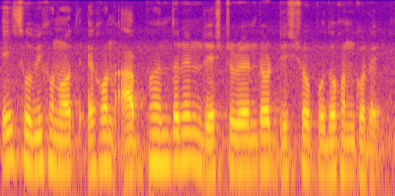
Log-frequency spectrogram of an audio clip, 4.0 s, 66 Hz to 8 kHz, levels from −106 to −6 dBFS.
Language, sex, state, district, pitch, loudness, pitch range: Assamese, male, Assam, Kamrup Metropolitan, 130 Hz, -17 LUFS, 125-150 Hz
